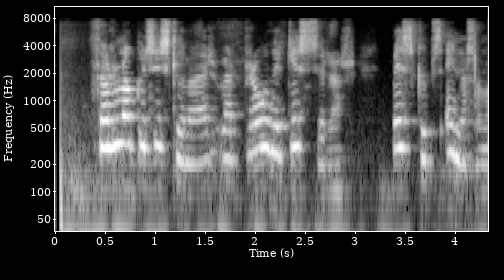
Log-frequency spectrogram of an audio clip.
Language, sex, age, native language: Icelandic, female, 11, Icelandic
